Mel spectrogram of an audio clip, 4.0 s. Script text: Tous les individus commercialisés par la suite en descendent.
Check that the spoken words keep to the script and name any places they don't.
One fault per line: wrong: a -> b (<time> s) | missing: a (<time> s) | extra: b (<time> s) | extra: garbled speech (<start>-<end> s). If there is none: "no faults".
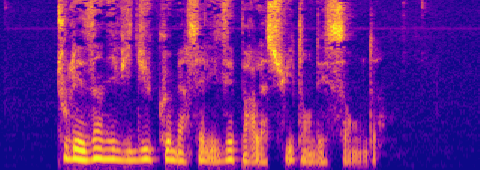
no faults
